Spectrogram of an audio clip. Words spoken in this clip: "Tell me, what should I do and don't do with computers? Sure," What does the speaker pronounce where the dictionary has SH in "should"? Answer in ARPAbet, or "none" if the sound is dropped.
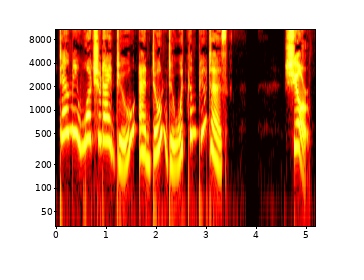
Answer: SH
